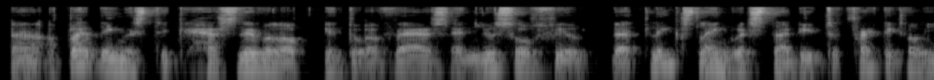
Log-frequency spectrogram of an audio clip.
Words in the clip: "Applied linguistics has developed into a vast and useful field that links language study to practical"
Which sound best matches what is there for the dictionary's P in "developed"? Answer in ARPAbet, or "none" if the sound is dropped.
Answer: P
